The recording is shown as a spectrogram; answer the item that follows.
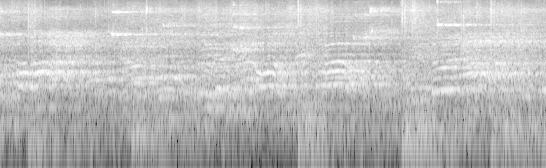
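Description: Basketball being dribbled on a gym floor, with voices calling out across the court and short high squeaks, all echoing in a large indoor hall.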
